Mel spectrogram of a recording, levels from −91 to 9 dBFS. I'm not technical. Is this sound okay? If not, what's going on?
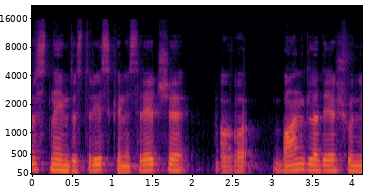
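No. Right after "industrijske nesreče", from about 1.89 to 2.71 s, the speech breaks up with repeated packet loss, which gives it a robotic sound. Over that stretch more than a dozen tiny pieces go missing, none longer than about 41 ms. Each hole is patched by stretching the sound just before it, so over a third of the stretch is filler. Unlike a single dropout, which is one clean gap, this is a rapid, choppy stutter.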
